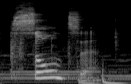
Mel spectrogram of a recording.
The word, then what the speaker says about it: солнце: So the stress is on the first syllable. Солнце.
